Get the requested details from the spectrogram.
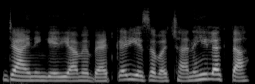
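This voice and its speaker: A woman's voice: lowish voice, a little fast, fairly bright tone, clean tone, no room sound, studio quality, pitched below the performer's own voice, lightly acted. A woman voicing a bossy mother-in-law who scolds her daughter-in-law sharply. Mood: scolding.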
